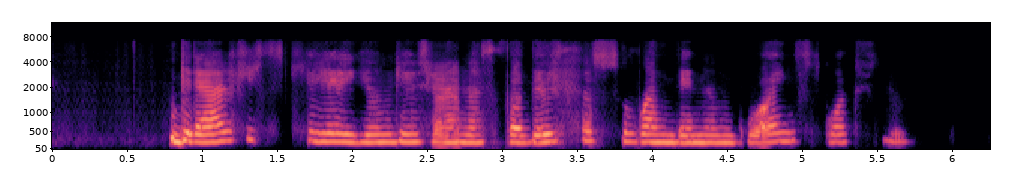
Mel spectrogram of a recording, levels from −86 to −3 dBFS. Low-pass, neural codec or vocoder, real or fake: 7.2 kHz; codec, 16 kHz, 1 kbps, FreqCodec, smaller model; fake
